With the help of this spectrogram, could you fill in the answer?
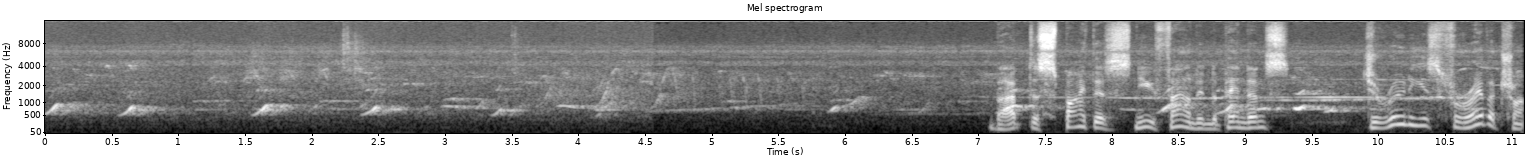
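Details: Gibbon named Jarunee singing to announce territory, giving a steady series of short rising hoots about two per second, followed by a man's narration that covers the later part.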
